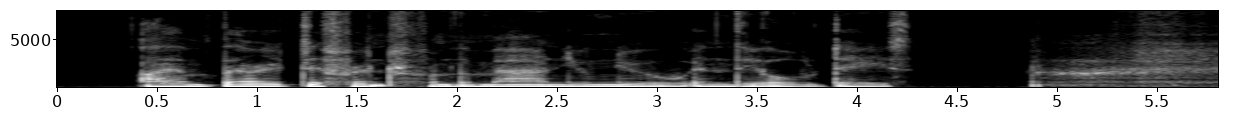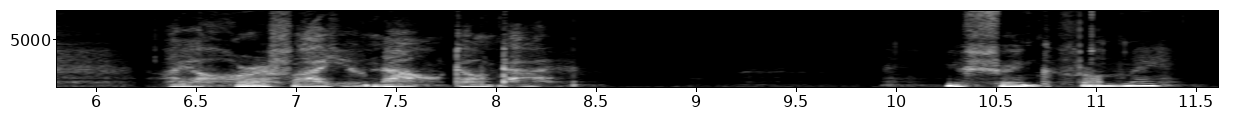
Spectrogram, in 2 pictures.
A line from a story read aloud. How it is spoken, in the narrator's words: She tried to keep her voice steady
